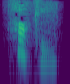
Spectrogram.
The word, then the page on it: hockey: ‘hɒkı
